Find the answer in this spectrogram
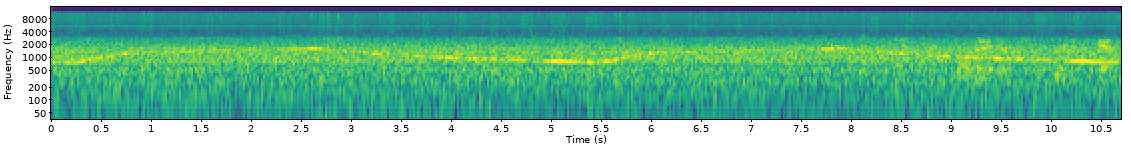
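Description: Police siren on a slow wail, rising and then falling in pitch about once every five seconds, twice over. Under it is the steady road, wind and engine noise of the cruiser driving at speed.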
